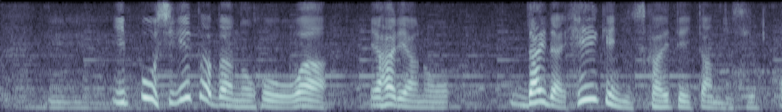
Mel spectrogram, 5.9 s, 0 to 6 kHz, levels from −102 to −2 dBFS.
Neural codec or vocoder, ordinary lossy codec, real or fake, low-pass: none; none; real; 5.4 kHz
